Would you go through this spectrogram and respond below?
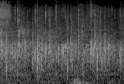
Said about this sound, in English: Let's give him a little round of applause, right?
